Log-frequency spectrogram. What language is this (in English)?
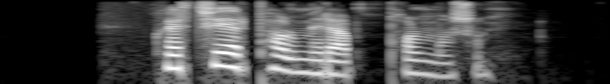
Icelandic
